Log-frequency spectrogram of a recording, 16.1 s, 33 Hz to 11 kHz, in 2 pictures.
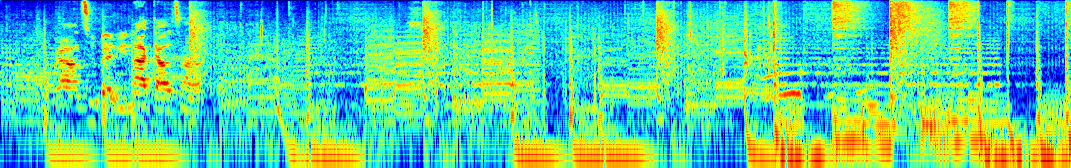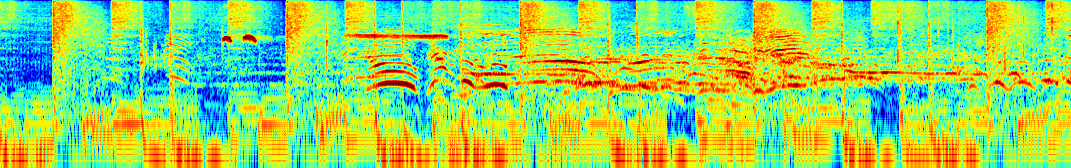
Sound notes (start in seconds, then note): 3.0 intense music; 9.4 whistle blows; 13.3 team cheering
